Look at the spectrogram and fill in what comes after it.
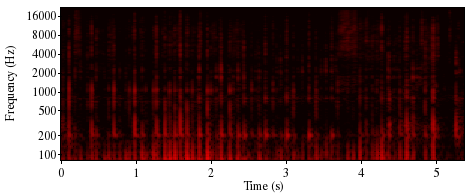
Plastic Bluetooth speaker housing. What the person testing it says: it feels solid like it sounds solid there's nothing Hollow feeling about it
